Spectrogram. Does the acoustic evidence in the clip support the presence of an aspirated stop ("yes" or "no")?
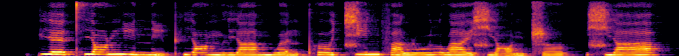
yes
